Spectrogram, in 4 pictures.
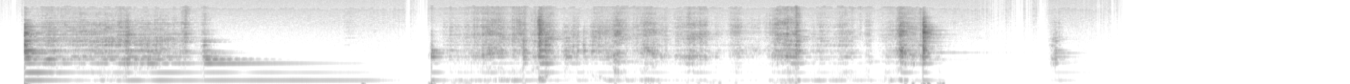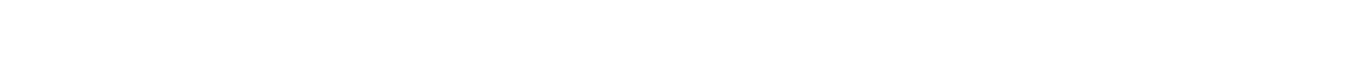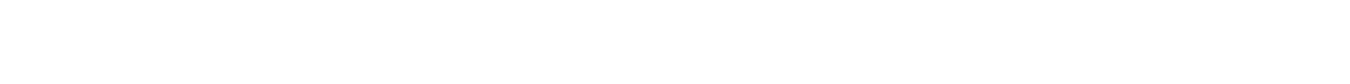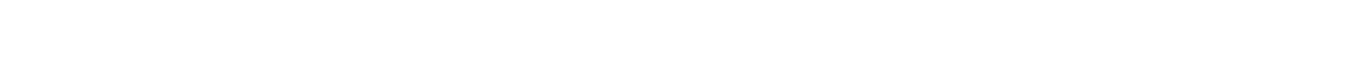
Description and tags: Dragging metal stick on a steel wheel
squeak, scratch, drag, creep, metal, screech, metallic, wheel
